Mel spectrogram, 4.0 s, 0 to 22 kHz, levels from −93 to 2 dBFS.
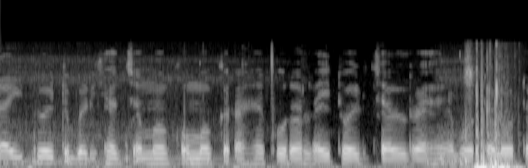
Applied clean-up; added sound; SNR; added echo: none; Growling; -1 dB; none.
